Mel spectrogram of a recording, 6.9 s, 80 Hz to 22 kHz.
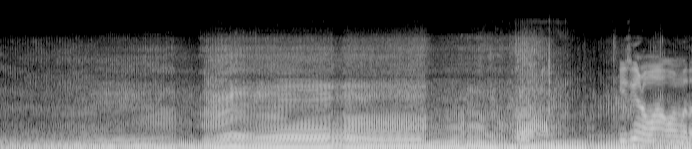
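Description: Kawasaki KLX110 dirt bike engine running close by, idling then revving up and down in several rising and falling pulls, with people talking over it.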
